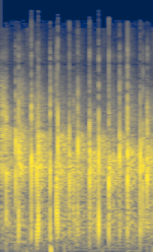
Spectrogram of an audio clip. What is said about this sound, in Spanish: un aplauso muy fuerte para el señor Alejandro Berkovich.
